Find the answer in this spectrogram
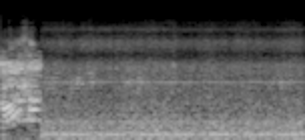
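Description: Warship under way: the steady low hum of its engines, an unchanging drone with a rumble beneath it.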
